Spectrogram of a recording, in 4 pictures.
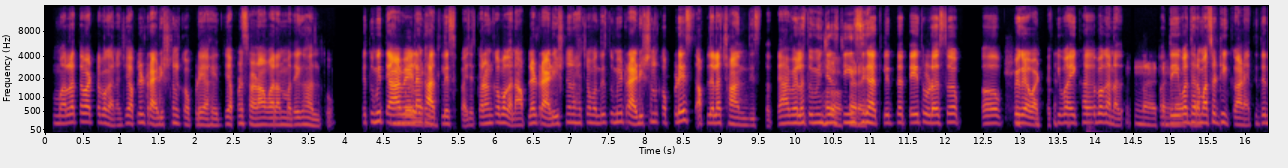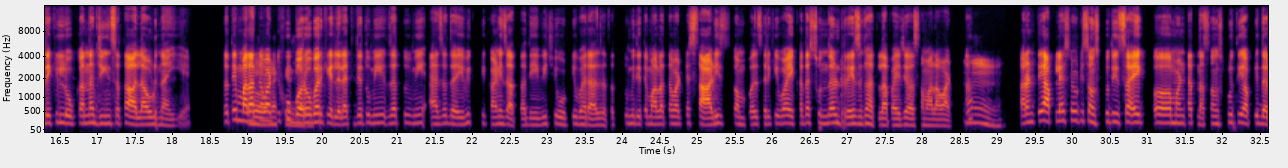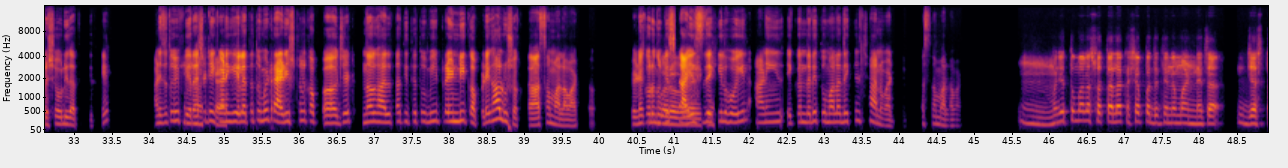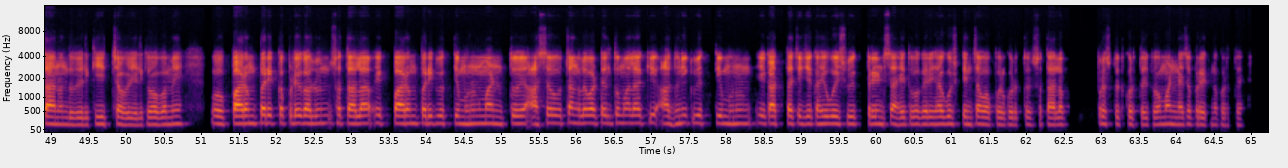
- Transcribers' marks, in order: in English: "ट्रॅडिशनल"; in English: "ट्रॅडिशनल"; in English: "ट्रॅडिशनल"; laughing while speaking: "त्यावेळेला तुम्ही जीन्स जीन्स घातलीत तर"; chuckle; in English: "अलाऊड"; in English: "ऍज अ"; in English: "कंपल्सरी"; in English: "ट्रॅडिशनल"; other background noise
- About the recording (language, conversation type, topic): Marathi, podcast, कपड्यांमधून तू स्वतःला कसं मांडतोस?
